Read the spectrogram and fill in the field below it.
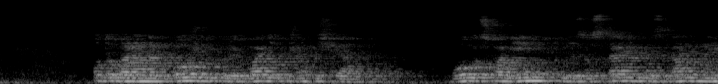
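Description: A man chants loudly and steadily through a microphone, echoing in a large hall.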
